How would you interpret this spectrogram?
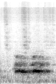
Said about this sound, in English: barking dogs, neighbors,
